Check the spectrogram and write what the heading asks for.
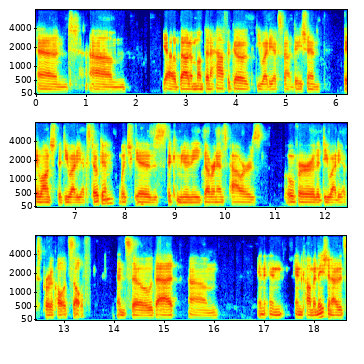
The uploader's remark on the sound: joined a zoom meeting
